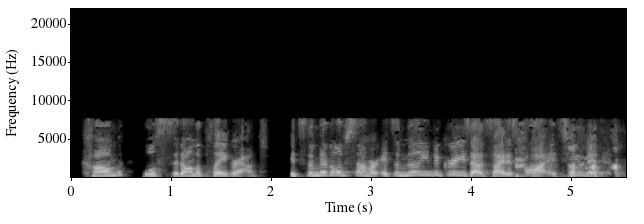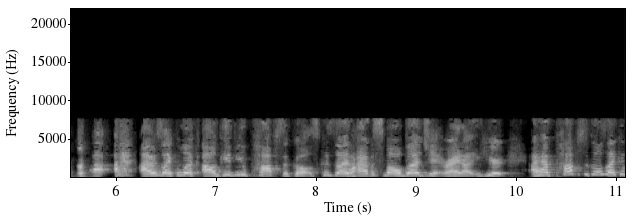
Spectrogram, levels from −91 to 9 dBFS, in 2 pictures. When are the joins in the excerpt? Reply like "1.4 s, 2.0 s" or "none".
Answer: 6.2 s

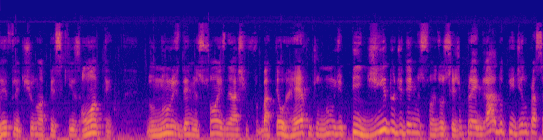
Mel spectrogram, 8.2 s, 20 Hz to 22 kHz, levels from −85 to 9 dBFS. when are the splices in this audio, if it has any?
1.2 s, 6.9 s

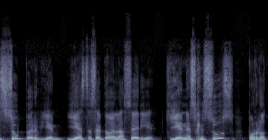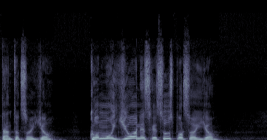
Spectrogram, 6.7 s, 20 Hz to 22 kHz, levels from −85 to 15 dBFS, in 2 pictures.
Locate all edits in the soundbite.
1.3 s, 2.0 s, 3.6 s, 4.2 s, 5.1 s, 5.7 s

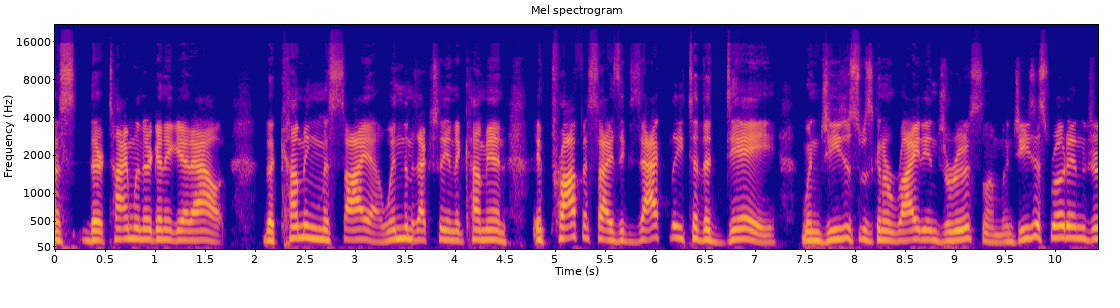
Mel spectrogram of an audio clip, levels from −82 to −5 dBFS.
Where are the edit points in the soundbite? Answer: 3.6 s

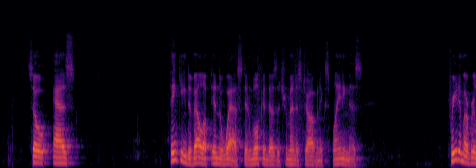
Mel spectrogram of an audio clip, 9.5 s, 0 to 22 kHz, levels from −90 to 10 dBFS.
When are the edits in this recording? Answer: none

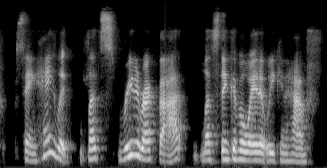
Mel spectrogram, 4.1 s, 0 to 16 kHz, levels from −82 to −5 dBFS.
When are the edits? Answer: none

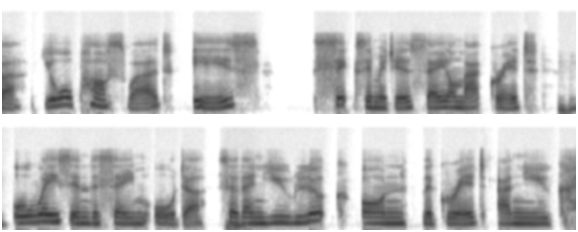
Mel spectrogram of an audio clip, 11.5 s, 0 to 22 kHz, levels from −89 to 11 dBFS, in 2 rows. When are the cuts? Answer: none

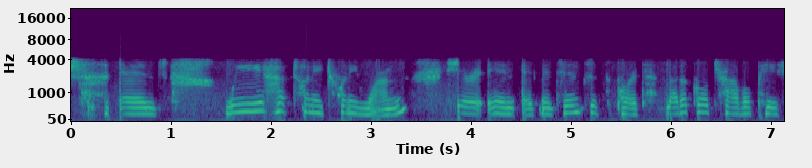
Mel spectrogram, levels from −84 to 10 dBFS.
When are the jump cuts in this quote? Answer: 2.2 s

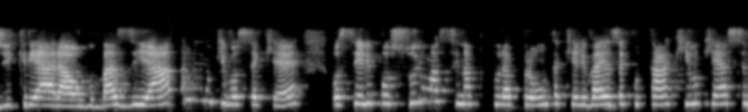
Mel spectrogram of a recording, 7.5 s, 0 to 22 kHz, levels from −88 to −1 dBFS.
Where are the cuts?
none

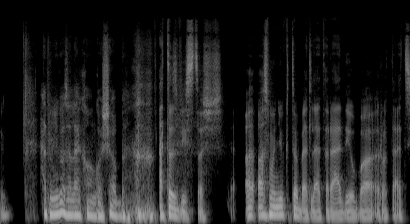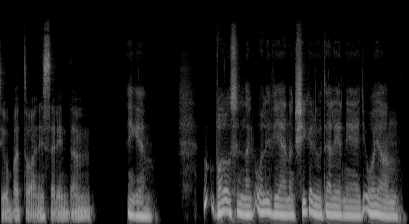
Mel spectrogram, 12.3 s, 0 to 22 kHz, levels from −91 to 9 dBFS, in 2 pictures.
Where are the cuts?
none

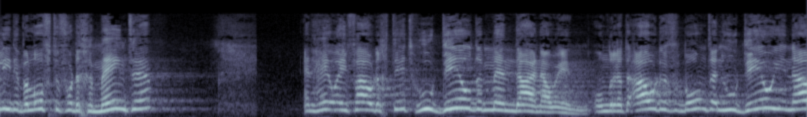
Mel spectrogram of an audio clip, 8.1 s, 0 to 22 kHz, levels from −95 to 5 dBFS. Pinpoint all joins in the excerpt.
2.6 s

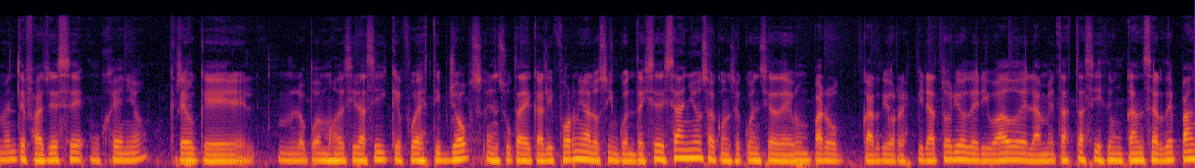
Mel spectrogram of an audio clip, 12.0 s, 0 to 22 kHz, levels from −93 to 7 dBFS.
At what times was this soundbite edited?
5.1 s, 7.9 s

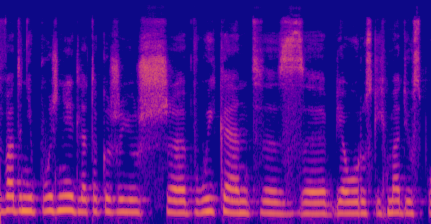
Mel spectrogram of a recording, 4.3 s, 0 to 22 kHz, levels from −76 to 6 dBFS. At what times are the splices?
none

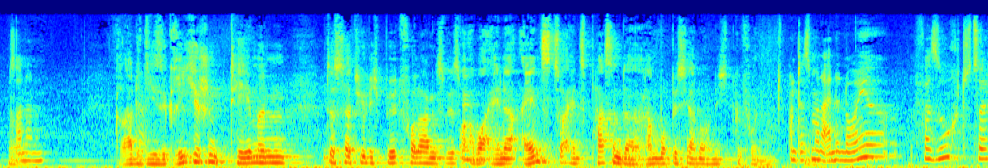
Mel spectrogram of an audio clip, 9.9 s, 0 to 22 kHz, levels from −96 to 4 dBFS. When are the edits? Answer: 3.2 s, 4.6 s

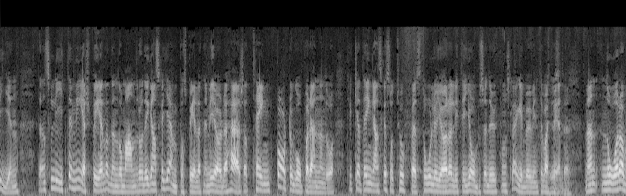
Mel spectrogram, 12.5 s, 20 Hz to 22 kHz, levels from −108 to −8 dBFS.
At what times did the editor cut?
1.0 s, 11.0 s

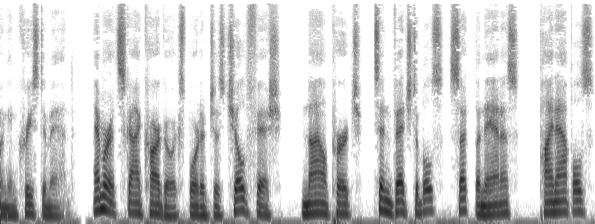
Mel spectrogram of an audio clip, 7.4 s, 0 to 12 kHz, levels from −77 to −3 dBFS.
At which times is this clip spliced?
1.0 s, 2.6 s, 4.7 s, 5.9 s

